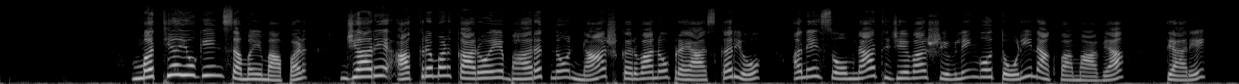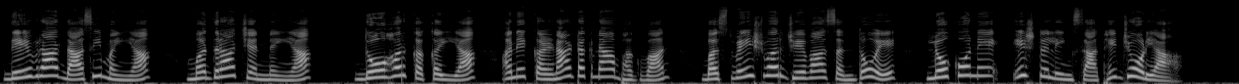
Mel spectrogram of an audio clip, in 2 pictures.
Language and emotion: Gujarati, neutral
